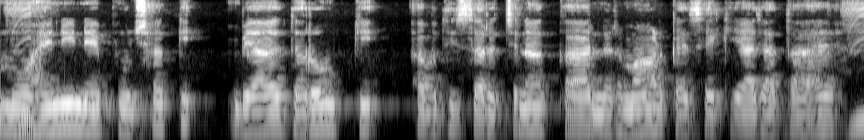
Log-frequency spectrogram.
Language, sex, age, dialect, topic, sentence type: Hindi, male, 25-30, Awadhi Bundeli, banking, statement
